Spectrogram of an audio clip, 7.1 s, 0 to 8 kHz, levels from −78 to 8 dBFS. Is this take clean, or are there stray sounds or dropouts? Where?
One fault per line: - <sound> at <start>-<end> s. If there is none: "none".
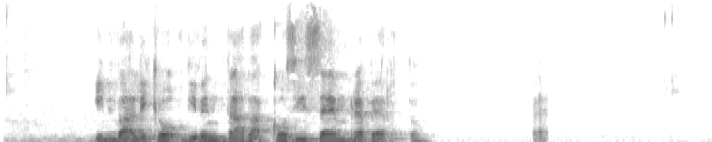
- laugh at 5.3-5.5 s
